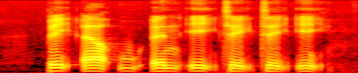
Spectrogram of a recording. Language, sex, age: Danish, male, 23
